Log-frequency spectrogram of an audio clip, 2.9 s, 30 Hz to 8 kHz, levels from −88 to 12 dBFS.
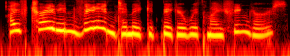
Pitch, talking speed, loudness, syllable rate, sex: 270 Hz, 225 wpm, -18 LUFS, 6.5 syllables/s, male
